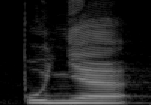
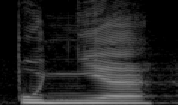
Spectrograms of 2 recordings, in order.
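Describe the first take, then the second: No difference in how they are said.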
